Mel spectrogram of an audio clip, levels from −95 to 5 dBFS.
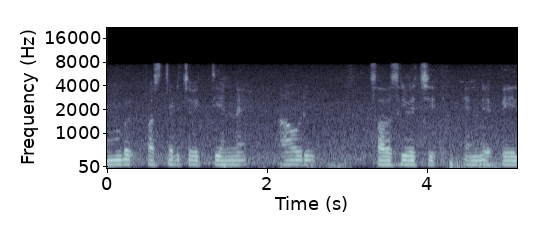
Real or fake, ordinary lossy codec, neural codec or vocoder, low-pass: real; none; none; none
